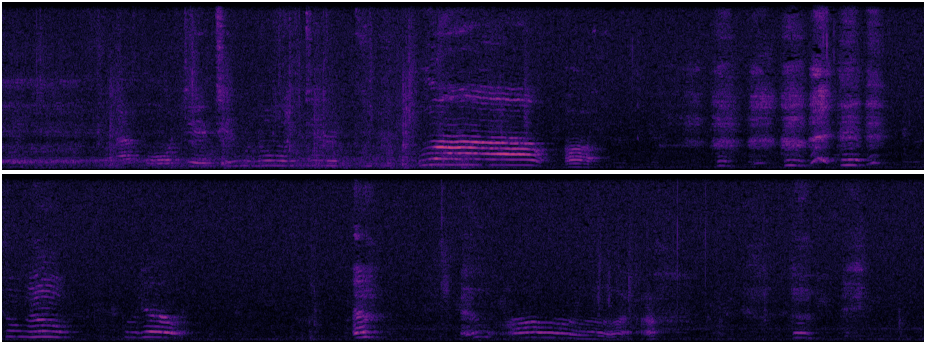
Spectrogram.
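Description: A young child babbles and chatters nearby.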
